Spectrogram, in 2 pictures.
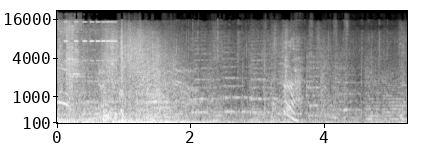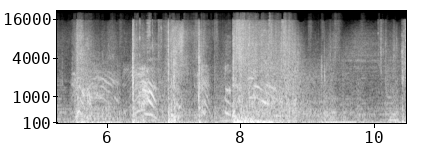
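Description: A grenade blast in Marvel's Spider-Man lands amid loud booms, crashes and thuds of combat, with heavy impacts and swooshing effects layered densely throughout.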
